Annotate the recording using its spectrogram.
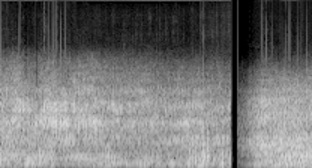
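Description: Piston-engined propeller fighters drone overhead.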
